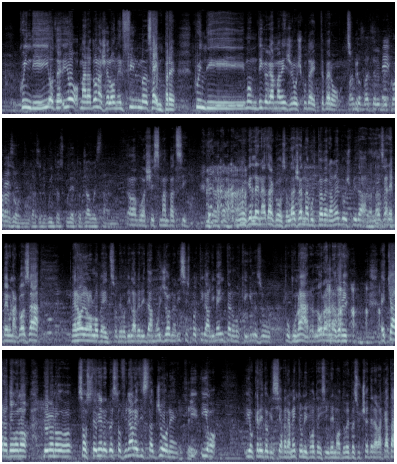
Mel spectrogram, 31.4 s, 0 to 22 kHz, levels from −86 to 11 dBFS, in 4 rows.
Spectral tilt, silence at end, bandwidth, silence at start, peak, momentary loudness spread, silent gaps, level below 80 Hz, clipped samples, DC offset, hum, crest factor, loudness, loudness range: -5 dB/octave; 0 s; 16 kHz; 0 s; -2 dBFS; 14 LU; none; -54 dBFS; under 0.1%; under 0.1%; none; 14 dB; -16 LUFS; 9 LU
